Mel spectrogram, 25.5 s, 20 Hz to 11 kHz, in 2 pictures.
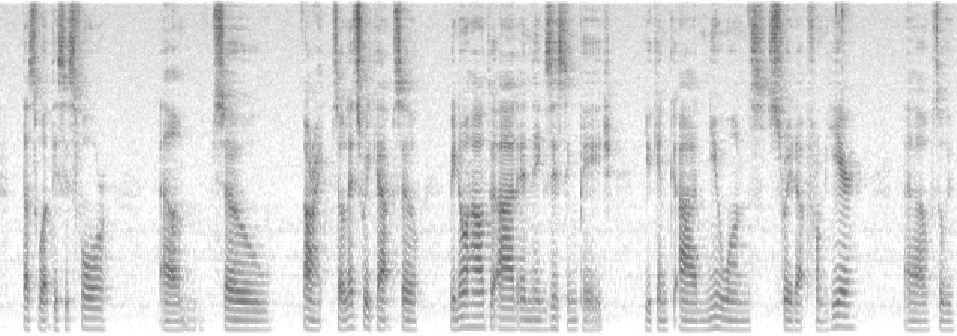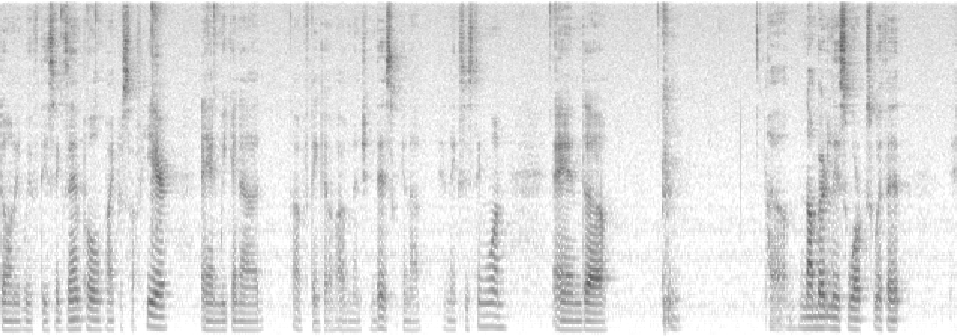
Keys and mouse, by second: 10.0 click, 11.2 click, 12.5 click, 13.9 click, 14.8 BackSpace, 15.6 click, 20.1 click, 21.6 click.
